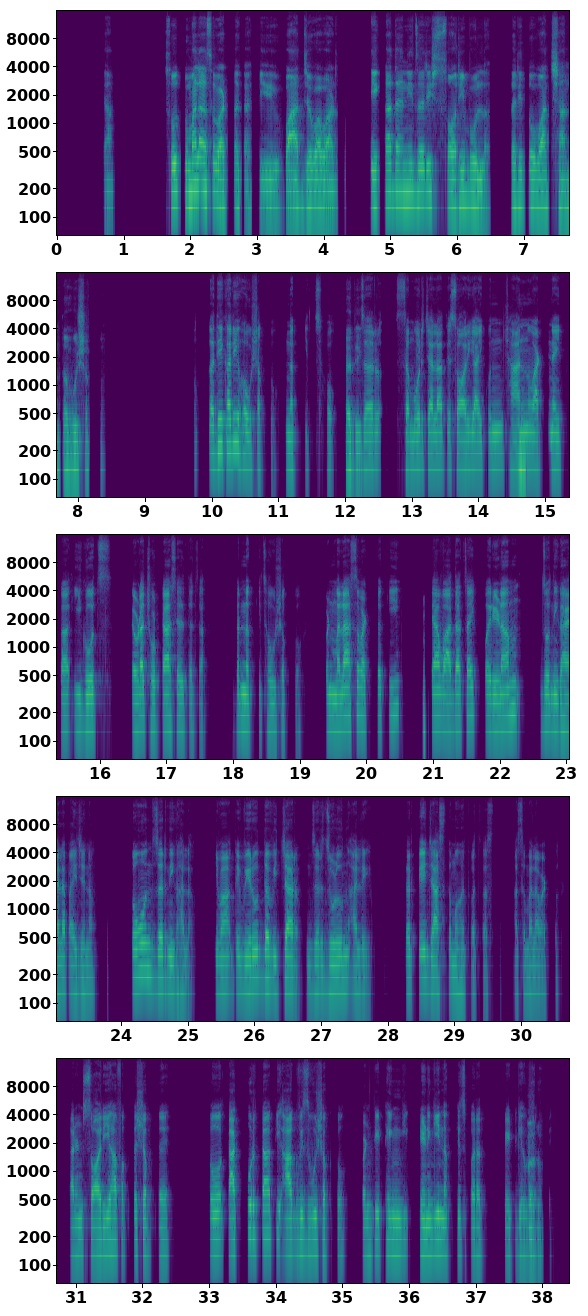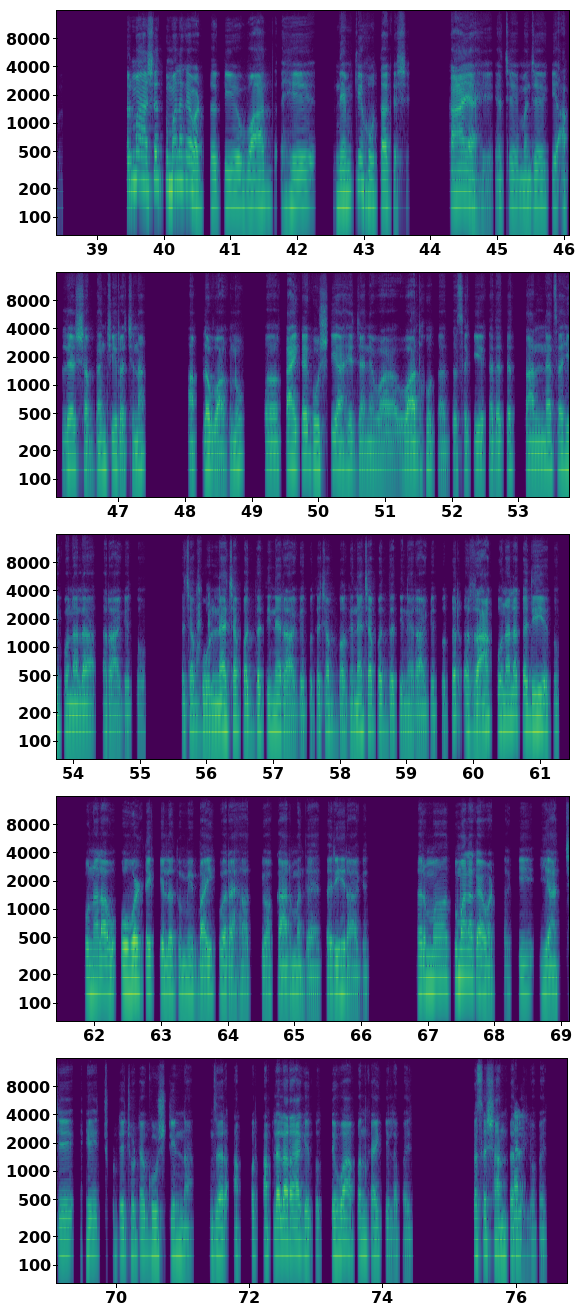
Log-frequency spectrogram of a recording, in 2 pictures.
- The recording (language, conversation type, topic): Marathi, podcast, वाद वाढू न देता आपण स्वतःला शांत कसे ठेवता?
- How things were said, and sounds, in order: unintelligible speech; other background noise; chuckle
